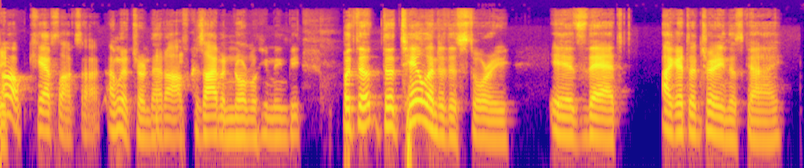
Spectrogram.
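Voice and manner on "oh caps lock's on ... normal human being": usual speaking voice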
